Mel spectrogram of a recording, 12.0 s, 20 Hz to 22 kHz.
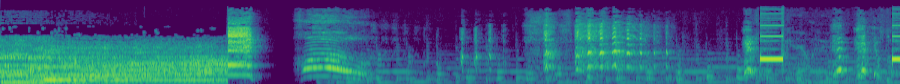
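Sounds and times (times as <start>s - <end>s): person laughing: 6.1s - 9.1s.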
